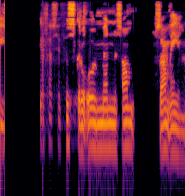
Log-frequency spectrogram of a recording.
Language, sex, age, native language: Icelandic, male, 14, Icelandic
